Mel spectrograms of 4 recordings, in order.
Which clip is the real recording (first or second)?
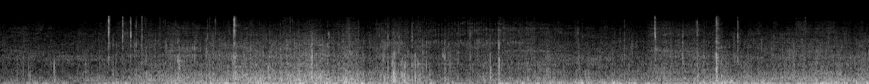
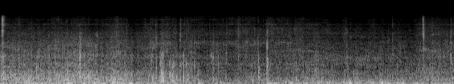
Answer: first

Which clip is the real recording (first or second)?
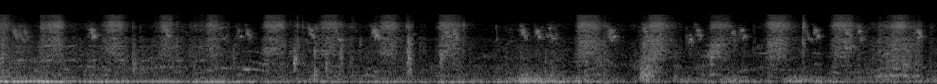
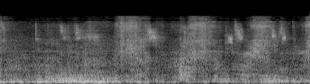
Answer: first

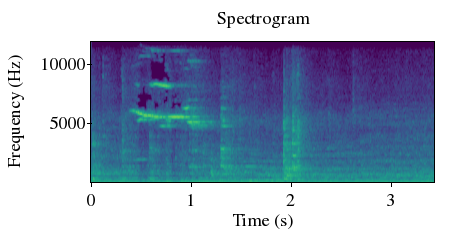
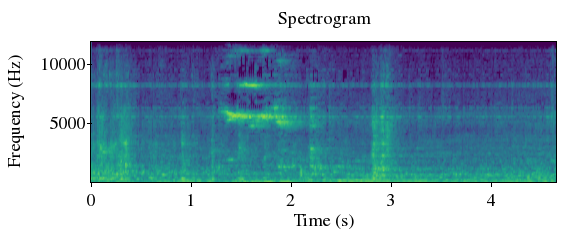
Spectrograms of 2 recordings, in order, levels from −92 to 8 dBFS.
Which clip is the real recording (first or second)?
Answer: first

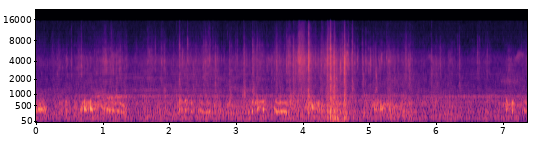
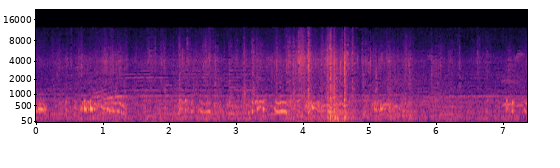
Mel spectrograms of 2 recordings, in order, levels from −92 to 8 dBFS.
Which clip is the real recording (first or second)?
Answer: second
